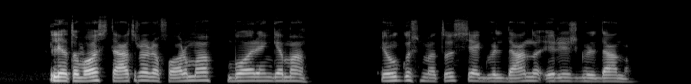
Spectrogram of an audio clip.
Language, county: Lithuanian, Klaipėda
